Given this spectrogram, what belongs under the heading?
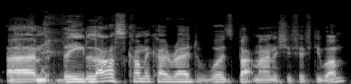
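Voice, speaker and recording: An English man with a fairly deep voice talks as an interview guest in a casual, enthusiastic way. The sound is dry, with barely any room on it. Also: fairly even intonation, moderate pace, fairly bright tone, dry recording. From England. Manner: enthusiastic, chatty. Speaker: comic book writer, guest.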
